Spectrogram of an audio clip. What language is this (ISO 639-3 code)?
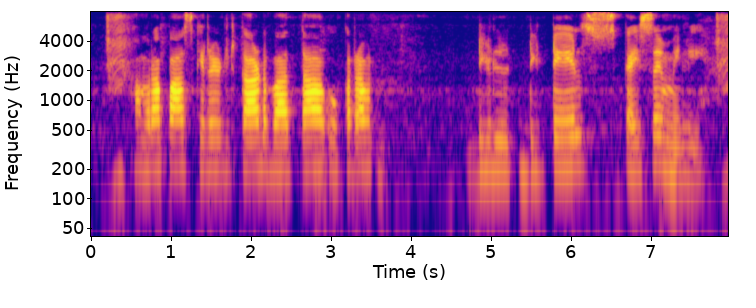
bho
